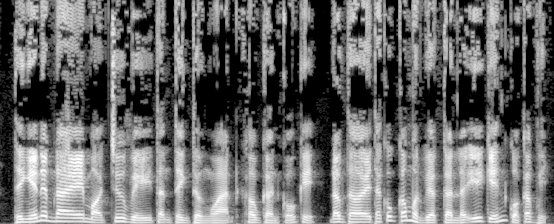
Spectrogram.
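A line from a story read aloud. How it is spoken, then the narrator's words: Smiling, speaking. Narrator (Vietnamese): Ngài Trạch Cách mỉm cười nói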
